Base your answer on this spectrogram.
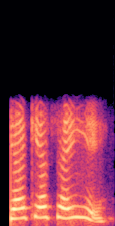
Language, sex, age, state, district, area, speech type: Hindi, female, 18-30, Uttar Pradesh, Azamgarh, rural, conversation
